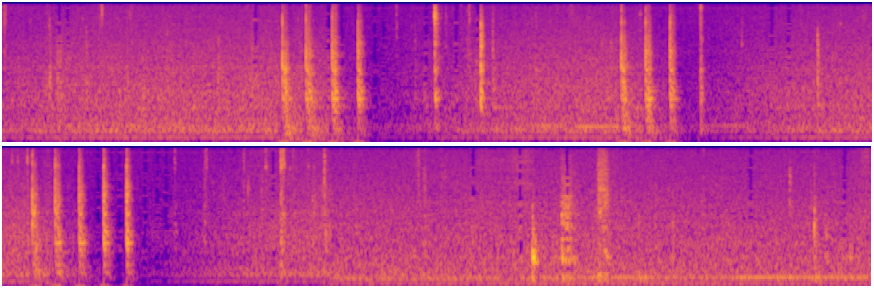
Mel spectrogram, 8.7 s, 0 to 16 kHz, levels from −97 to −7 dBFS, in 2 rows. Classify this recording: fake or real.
real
